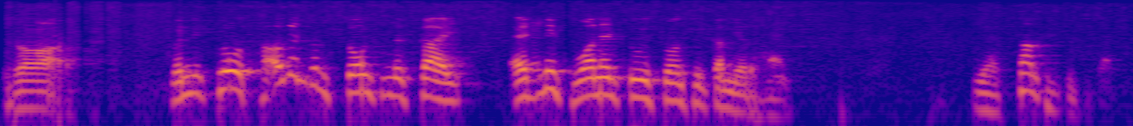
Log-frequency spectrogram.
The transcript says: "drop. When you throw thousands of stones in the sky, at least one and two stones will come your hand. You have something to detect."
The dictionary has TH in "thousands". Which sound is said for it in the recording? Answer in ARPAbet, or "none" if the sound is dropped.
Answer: T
